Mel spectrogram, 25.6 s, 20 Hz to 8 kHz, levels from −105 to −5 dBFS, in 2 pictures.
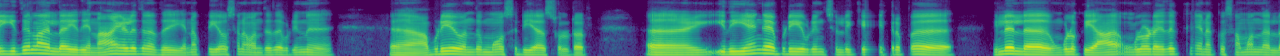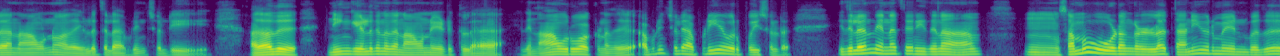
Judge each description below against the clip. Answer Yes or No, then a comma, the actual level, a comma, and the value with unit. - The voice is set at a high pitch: No, low, 130 Hz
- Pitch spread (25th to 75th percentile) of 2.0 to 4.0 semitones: Yes, average, 3.6 semitones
